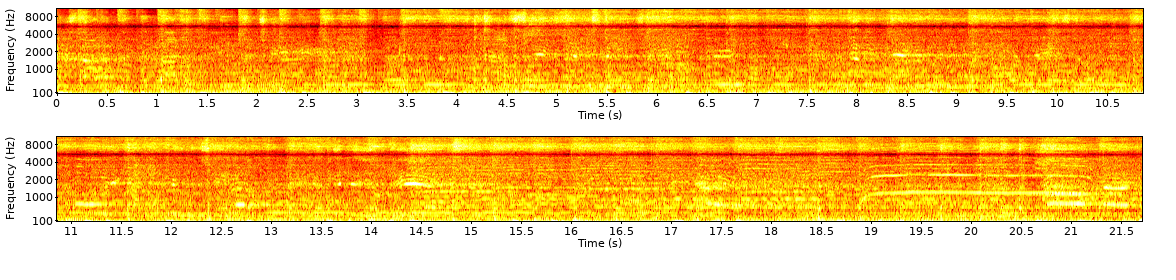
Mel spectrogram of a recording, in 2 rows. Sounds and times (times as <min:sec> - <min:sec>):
Rock and roll: 0:00.0 - 0:21.7.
